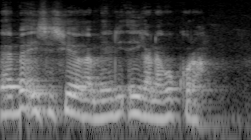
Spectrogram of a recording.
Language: Kikuyu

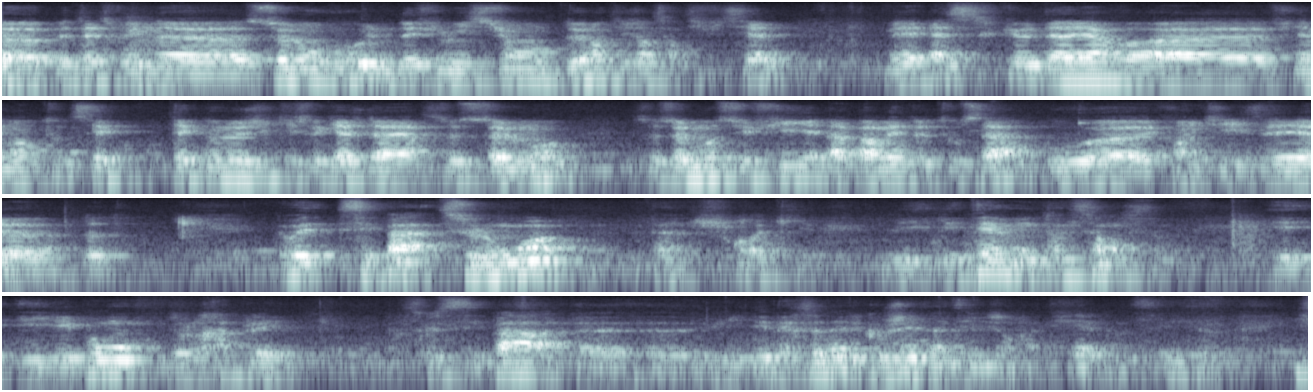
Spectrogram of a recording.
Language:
French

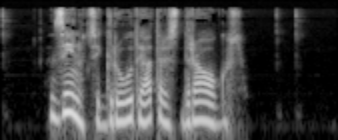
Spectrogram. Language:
Latvian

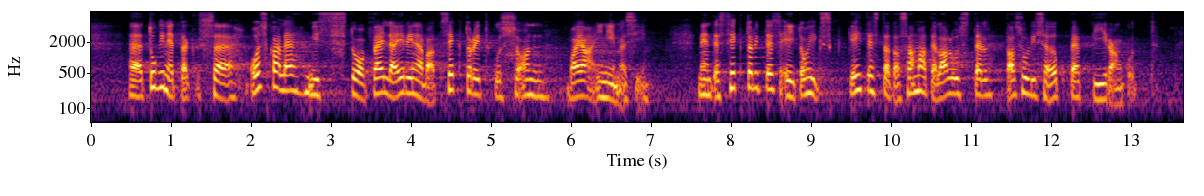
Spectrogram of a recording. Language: Estonian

